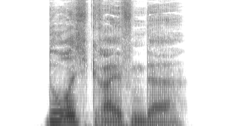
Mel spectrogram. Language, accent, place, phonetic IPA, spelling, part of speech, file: German, Germany, Berlin, [ˈdʊʁçˌɡʁaɪ̯fn̩dɐ], durchgreifender, adjective, De-durchgreifender.ogg
- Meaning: 1. comparative degree of durchgreifend 2. inflection of durchgreifend: strong/mixed nominative masculine singular 3. inflection of durchgreifend: strong genitive/dative feminine singular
